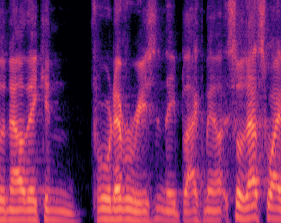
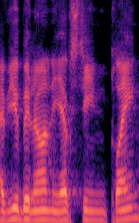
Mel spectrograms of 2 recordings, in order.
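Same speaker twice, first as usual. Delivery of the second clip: ordinary talk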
